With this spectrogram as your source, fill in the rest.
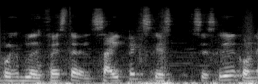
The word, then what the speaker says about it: Xypex: Un material puede ser, por ejemplo, de Fester, el Cypex, que se escribe con X, XYPEX, Cypex, y ese es muy bueno cuando tienes humedad.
